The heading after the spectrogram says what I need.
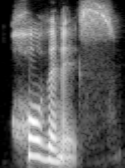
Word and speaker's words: jóvenes: Jóvenes. You'll notice here we did have to add in a written accent mark because we want to keep the stress on joven, on that J-O syllable.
